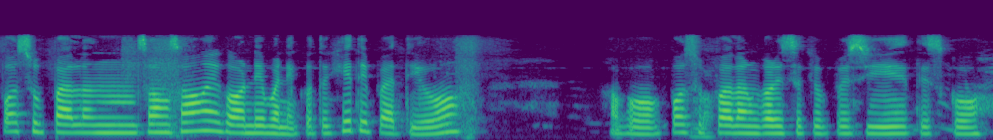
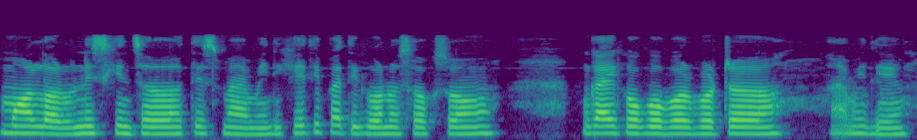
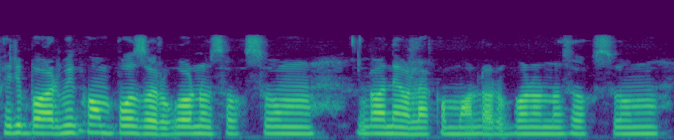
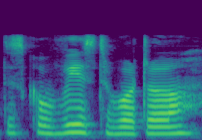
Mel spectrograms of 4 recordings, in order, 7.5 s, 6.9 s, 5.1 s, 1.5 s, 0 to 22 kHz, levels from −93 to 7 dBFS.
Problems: background sounds at intervals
